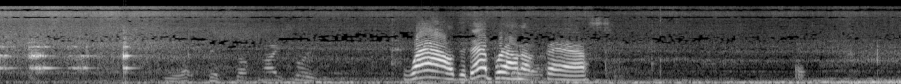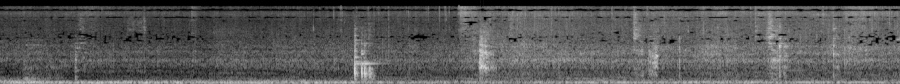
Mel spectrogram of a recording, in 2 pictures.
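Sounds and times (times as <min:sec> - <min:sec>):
chicken sizzling in hot oil: 0:00.0 - 0:18.0
metal clank on pot: 0:12.5 - 0:12.9, 0:13.7 - 0:14.0, 0:15.3 - 0:15.7, 0:16.6 - 0:18.0.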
